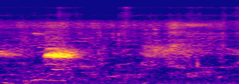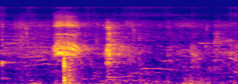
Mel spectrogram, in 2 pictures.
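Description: A few harsh bird calls over faint outdoor ambience, the loudest a little before two-thirds of the way through.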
